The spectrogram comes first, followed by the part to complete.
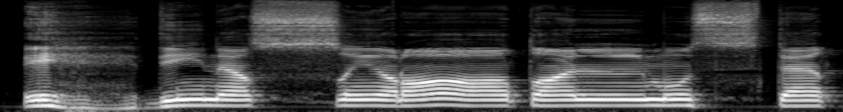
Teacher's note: I exaggerated the pronunciation of the ha, which will essentially empty your lungs of air. And while this doesn't change the sound of the ha or change the meaning of the word, it is not considered to be the proper way to pronounce it, since it might affect the recitation of the rest of the ayah.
